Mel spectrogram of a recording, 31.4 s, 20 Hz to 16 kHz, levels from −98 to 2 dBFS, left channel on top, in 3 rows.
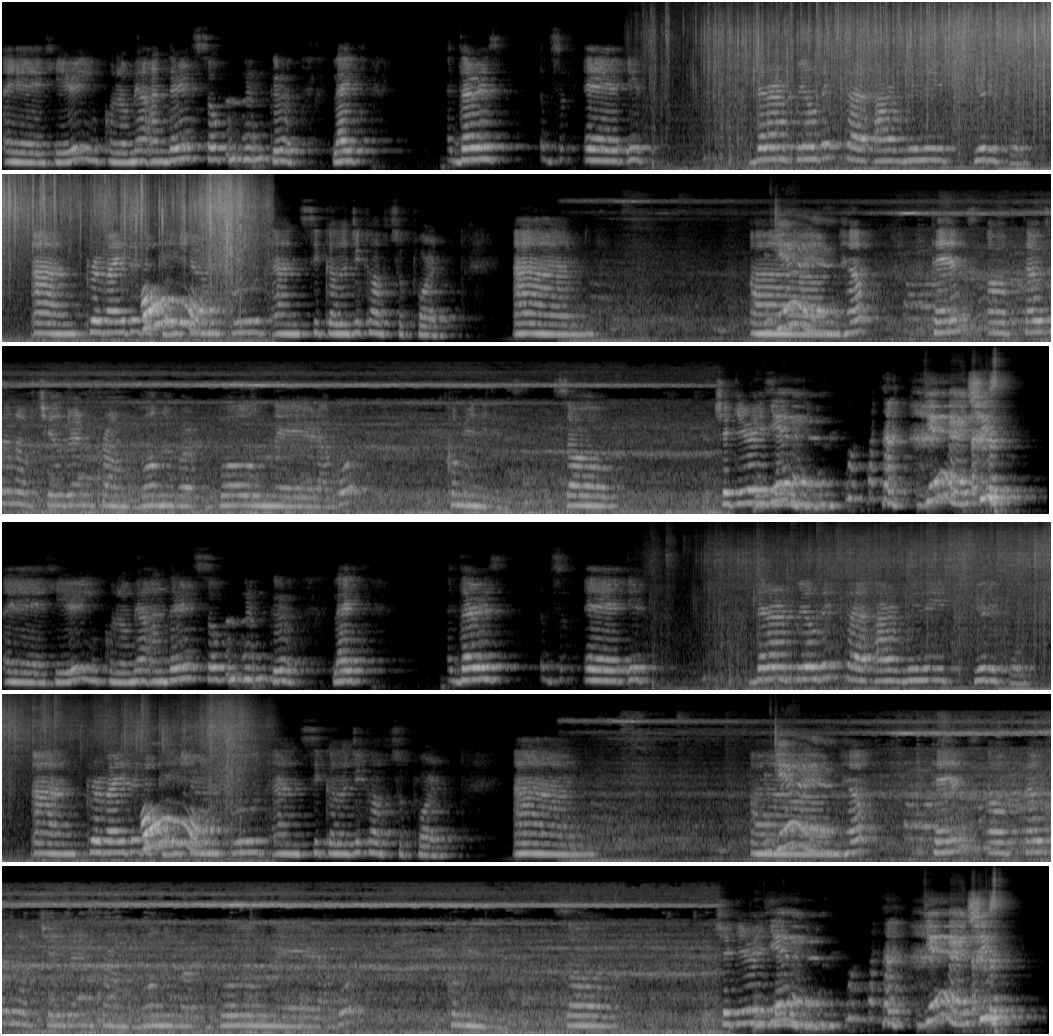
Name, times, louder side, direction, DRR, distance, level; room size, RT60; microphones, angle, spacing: voice 1, 0.0-2.2 2.7-2.9 3.3-3.6 4.5-5.0 5.4-6.4 7.5-9.5 9.7-10.3 10.8-14.9 15.6-16.4 18.0-19.1 19.4-19.5 19.8-24.5 25.4-26.0 26.5-27.2 28.1-29.2 29.4-30.4 30.7-30.9, left 1 dB, 35° left, 3 dB, 1.4 m, -41 dB
voice 2, 2.2-2.6 7.0-7.1 7.7-7.8 11.9-12.7 17.6-17.7 18.1-18.9 28.5-29.2 30.1-30.9, equal, 15° right, 1 dB, 2.5 m, -37 dB
sound 1, 6.4-13.2, left 12 dB, 85° left, 0.8 m, -41 dB
sound 2, 16.1-28.2, right 4 dB, 60° right, 2.3 m, -46 dB
13.0 x 5.7 x 8.4 m, 0.71 s
head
